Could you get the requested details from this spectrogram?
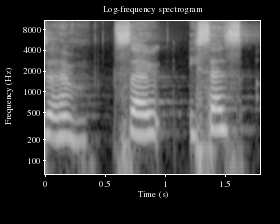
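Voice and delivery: normal talking voice

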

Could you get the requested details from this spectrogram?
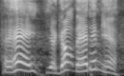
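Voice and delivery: loud, playful jab at the crowd; loud teasing aside; teasing call-out. Real, not acted. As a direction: rib the congregation for getting the joke. Teasing the congregation aloud.

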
